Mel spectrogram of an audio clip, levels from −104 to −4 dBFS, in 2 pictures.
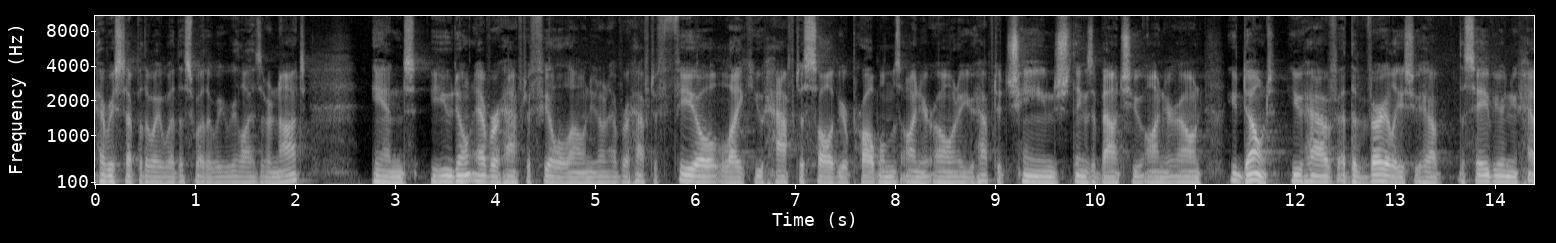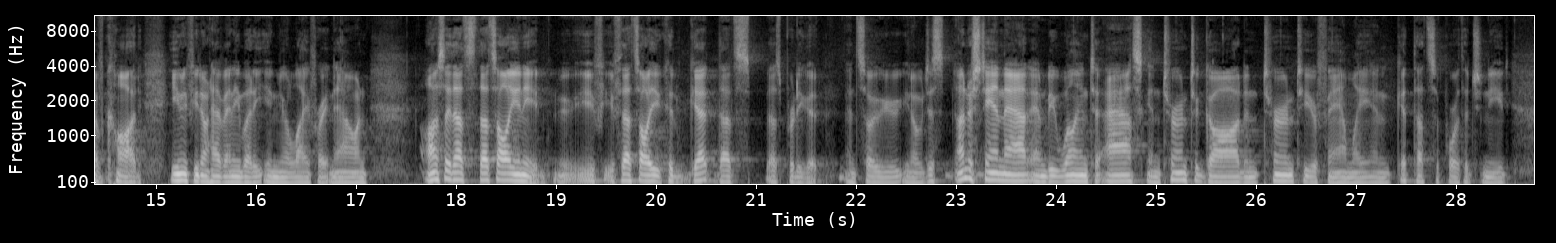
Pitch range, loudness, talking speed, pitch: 100-115 Hz, -34 LUFS, 255 wpm, 105 Hz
